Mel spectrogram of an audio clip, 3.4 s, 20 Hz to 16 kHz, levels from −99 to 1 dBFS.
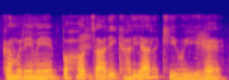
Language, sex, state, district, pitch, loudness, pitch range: Hindi, male, Bihar, Patna, 115 Hz, -17 LUFS, 110-145 Hz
